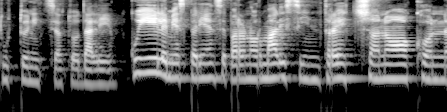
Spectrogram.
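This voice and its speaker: A woman's fairly low voice comes through over a quiet background. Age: 30s. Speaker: YouTuber telling paranormal stories; storytelling creator. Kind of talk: unscripted personal storytelling to camera. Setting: seated alone in front of camera. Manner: hesitant, many fillers. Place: home room. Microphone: studio mic.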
